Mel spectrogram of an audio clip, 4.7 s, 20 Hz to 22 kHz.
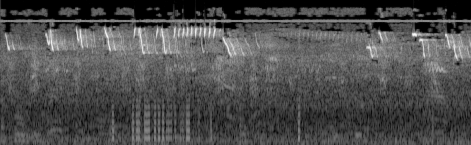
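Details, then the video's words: Saffron finch singing in the repique style at a song contest in Merlo on 03/01/2016, where it took third place: bright, very high, sharp notes in quick descending bursts, then a pause and more clipped phrases, with faint low murmur behind. "Blanco de repíque 3ro en Merlo"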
